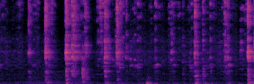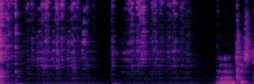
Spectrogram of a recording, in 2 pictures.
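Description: Cream for shrimp bitterballen is stirred in a pan, producing close, bright scraping and clinking strokes of a utensil against metal in uneven bursts, with brief silent gaps near the end before the stirring resumes.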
